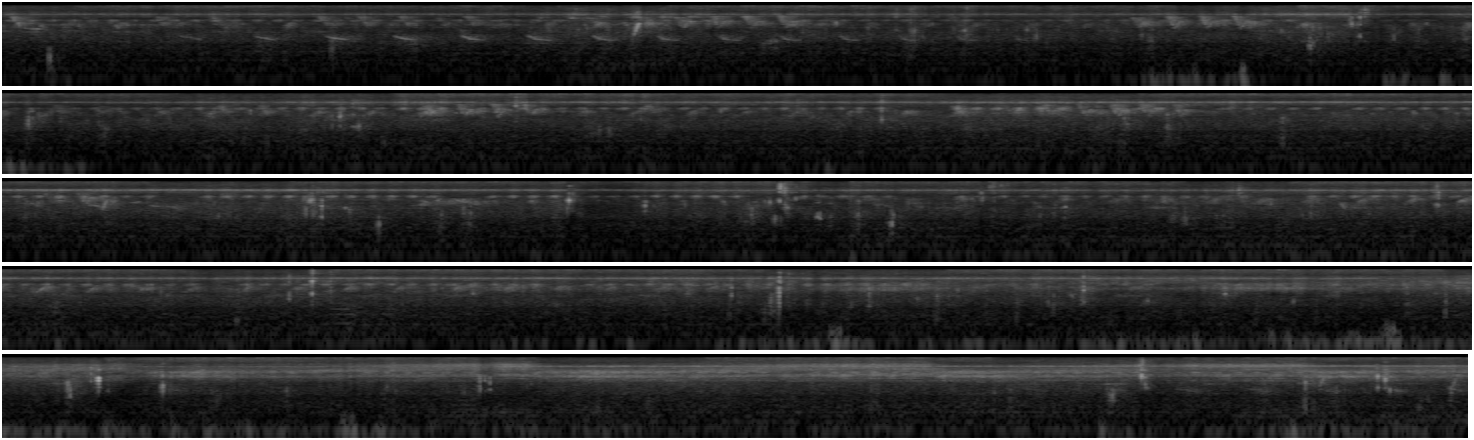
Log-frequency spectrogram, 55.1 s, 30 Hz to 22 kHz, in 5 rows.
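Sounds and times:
bird chirps: 0.0 - 6.9
high insect whine: 0.0 - 55.0.

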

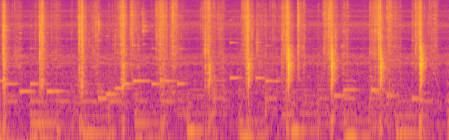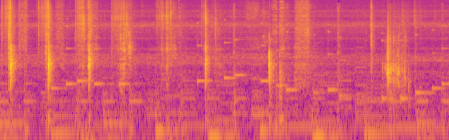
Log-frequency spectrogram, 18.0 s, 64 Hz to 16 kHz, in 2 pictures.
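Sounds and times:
knife chopping on cutting board: 0.0 - 1.0, 1.6 - 13.4.

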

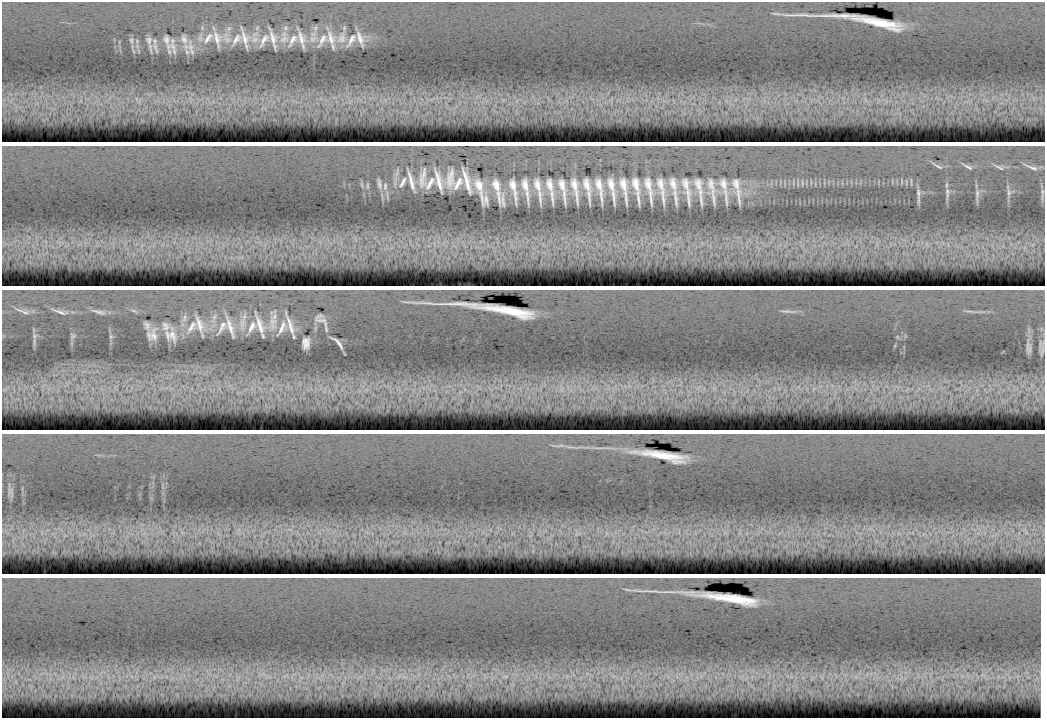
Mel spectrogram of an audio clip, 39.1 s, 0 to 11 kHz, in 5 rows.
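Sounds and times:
steady background hiss: 0.0 - 39.0
songbirds singing: 10.4 - 19.8, 21.0 - 24.8, 27.6 - 28.7.

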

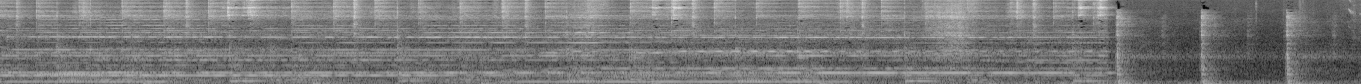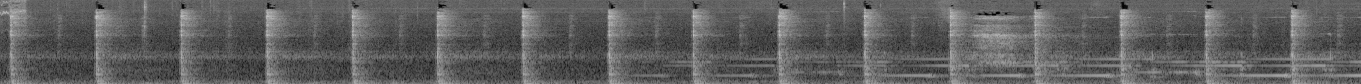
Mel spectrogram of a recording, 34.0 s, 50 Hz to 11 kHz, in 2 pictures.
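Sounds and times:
low held tone: 0.0 - 14.0
clock-like tick: 14.0 - 29.2.

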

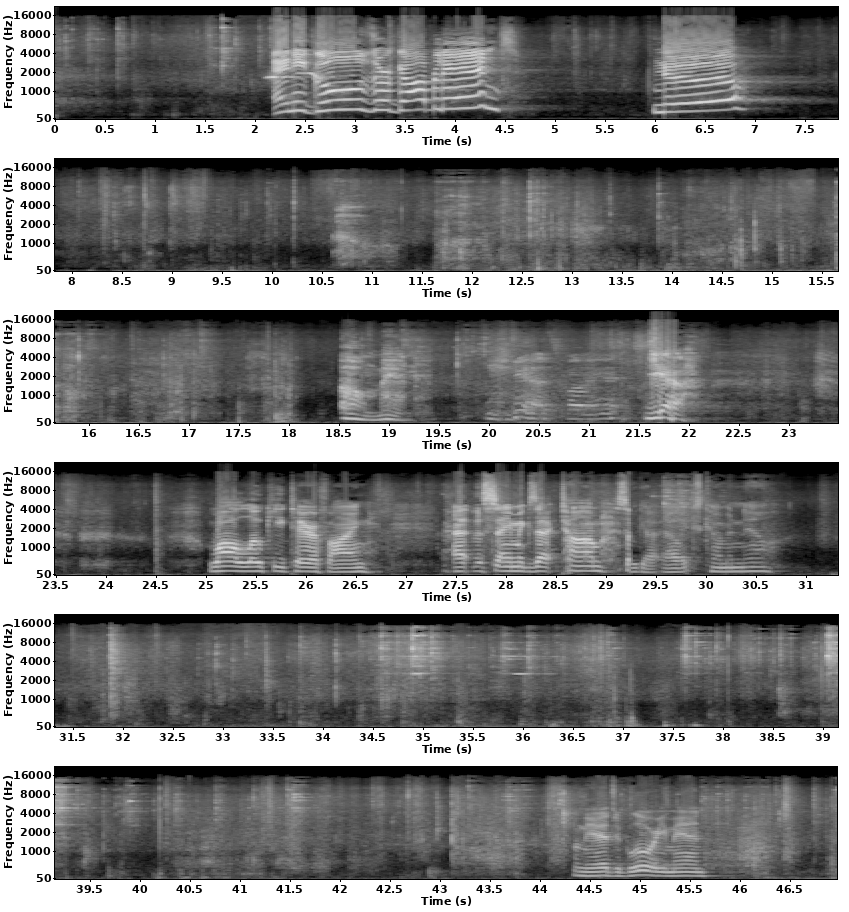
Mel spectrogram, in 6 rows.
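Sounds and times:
hard breathing: 22.2 - 25.0
climbing hardware clinking: 32.7 - 42.0.

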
